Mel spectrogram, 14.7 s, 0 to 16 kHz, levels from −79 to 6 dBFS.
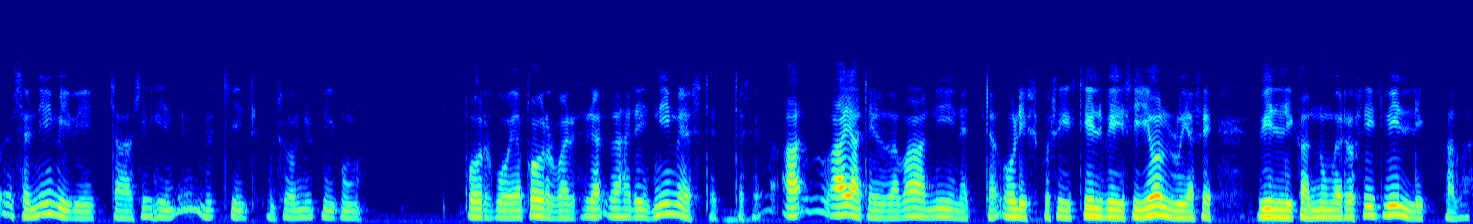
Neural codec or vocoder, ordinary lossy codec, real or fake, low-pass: autoencoder, 48 kHz, 128 numbers a frame, DAC-VAE, trained on Japanese speech; MP3, 48 kbps; fake; 14.4 kHz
